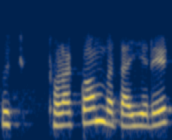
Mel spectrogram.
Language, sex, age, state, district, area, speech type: Hindi, female, 30-45, Uttar Pradesh, Ghazipur, rural, conversation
